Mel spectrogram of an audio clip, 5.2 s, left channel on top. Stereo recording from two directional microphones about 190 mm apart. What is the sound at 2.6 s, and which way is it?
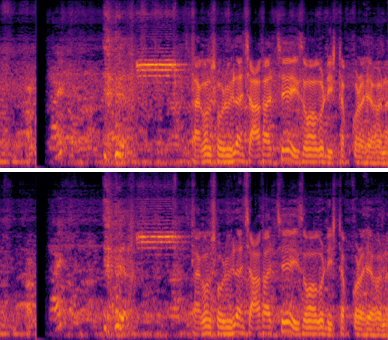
Speech, 10° right (ahead or behind).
